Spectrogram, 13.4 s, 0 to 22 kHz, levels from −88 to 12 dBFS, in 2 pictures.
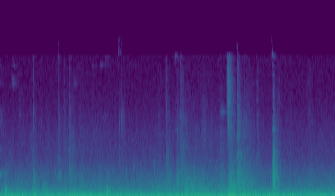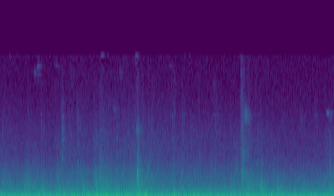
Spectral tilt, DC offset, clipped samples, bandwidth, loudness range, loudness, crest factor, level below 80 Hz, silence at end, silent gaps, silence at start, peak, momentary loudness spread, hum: -7 dB/octave; under 0.1%; under 0.1%; 16 kHz; 2 LU; -33 LUFS; 16 dB; -64 dBFS; 0 s; none; 0 s; -16 dBFS; 4 LU; none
